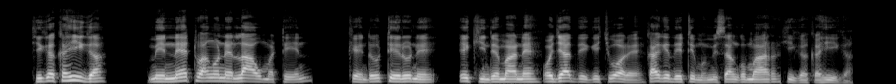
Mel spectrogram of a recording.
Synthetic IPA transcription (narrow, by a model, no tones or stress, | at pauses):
hiɡakahiɡa | mɪnːɛtwaŋɔnɛlawmatɪn | kendoteɾoneː | kindemanɛɔd͡ʒad̪ɪɡɪt͡ʃwɔɾɛkaɡɪd̪ɪtɪmomisaŋɡomarhiɡakahiɡa̰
